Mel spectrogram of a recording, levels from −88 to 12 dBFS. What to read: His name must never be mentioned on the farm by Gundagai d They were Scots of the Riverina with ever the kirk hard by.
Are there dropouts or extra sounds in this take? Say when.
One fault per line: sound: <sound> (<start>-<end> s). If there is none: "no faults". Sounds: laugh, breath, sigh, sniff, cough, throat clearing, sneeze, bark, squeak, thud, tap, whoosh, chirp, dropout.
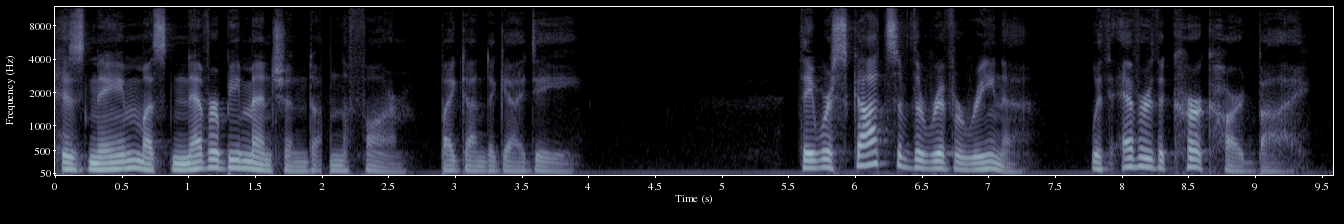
sound: dropout (2.0-2.1 s)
